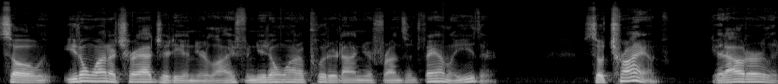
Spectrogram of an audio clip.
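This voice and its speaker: On a very clean recording with a silent background, a man speaks at a moderate pace, his fairly low pitch showing ordinary variation. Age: 60s. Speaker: real estate agent. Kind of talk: podcast interview. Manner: animated.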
